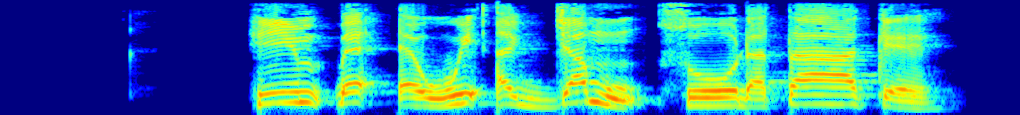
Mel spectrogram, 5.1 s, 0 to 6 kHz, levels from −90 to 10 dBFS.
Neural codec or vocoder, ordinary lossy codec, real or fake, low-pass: none; AAC, 48 kbps; real; 5.4 kHz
